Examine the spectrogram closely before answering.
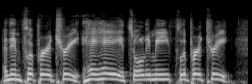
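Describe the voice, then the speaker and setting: A woman's voice: a little high, fairly even intonation, rapid-fire, a bit bright, no room sound, studio quality. Chatty upbeat woman radio host. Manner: chatty, upbeat, acts out cheerful baby-talk to dogs. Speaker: radio show host and dog trainer. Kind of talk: call-in radio advice.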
